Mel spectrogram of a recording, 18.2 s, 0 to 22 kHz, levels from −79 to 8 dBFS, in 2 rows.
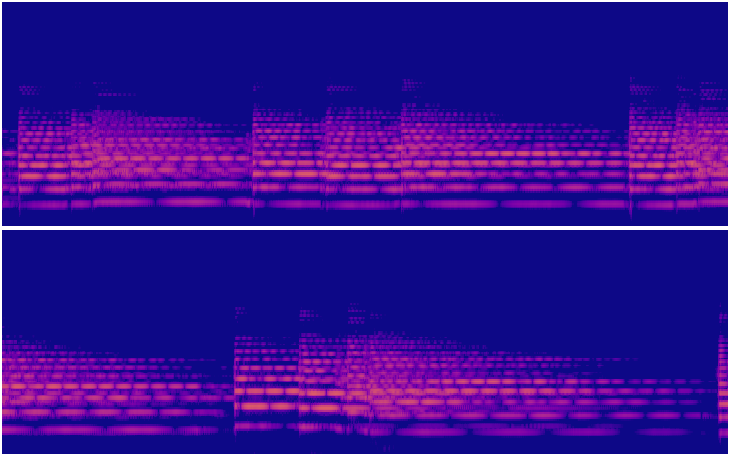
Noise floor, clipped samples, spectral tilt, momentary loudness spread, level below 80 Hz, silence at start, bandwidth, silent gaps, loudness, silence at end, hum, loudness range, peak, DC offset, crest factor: -61 dBFS; under 0.1%; -1.5 dB/octave; 12 LU; under -90 dBFS; 0 s; 6.8 kHz; none; -35 LUFS; 0 s; none; 4 LU; -20 dBFS; under 0.1%; 16 dB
